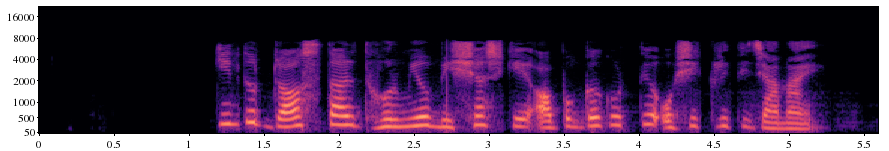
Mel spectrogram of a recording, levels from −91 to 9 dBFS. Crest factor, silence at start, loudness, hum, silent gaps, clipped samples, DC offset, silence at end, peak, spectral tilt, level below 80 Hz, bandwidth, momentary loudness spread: 18 dB; 1.2 s; -18 LUFS; none; none; under 0.1%; under 0.1%; 0.45 s; -2 dBFS; -5 dB/octave; -62 dBFS; 7.6 kHz; 10 LU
